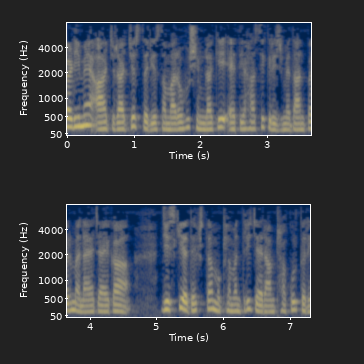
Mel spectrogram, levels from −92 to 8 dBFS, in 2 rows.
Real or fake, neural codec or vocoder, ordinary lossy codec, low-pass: real; none; none; none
